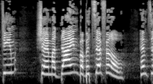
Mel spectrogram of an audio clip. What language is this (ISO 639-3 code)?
heb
